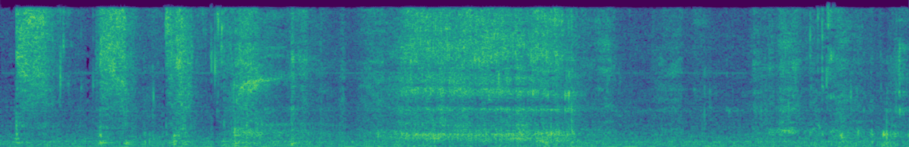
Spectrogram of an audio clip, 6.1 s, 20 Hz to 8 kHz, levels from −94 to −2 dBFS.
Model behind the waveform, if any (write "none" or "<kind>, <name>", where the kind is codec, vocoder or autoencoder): none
